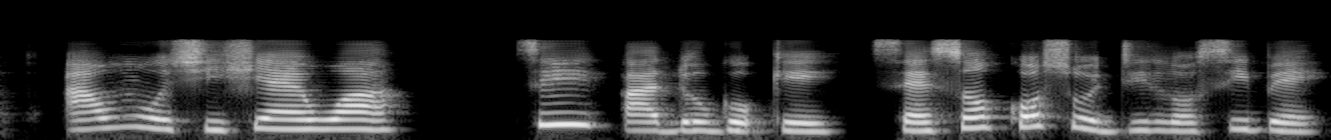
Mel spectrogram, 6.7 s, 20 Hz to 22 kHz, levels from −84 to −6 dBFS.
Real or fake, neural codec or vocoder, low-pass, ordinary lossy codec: fake; codec, 16 kHz, about 1 kbps, DyCAST, with the encoder's durations; none; none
